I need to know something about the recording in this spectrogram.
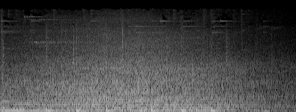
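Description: Convoy vehicles driving in: a rushing road-and-engine noise that builds and then fades away toward the end, with low background music underneath in the first half.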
